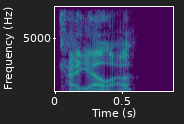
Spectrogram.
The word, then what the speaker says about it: Kaiyala: My guest today is Kris Kaiyala.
